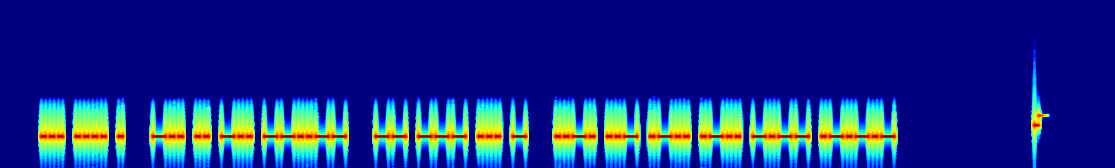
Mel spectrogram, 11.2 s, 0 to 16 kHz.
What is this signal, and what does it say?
Morse code, heard as a keyed tone, about 28 wpm, 700 Hz. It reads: SHE DID, MOST FULLY.
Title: Sentences from Top 1300 Words 28wpm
